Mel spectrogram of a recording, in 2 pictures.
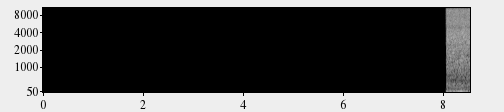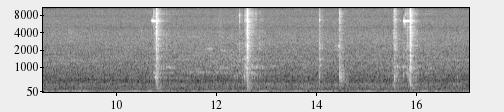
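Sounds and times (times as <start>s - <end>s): sharp clicks and knocks: 10.7s - 11.2s, 12.4s - 13.0s, 14.0s - 14.8s, 15.5s - 16.3s.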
